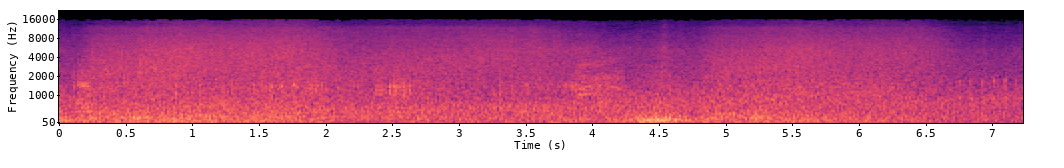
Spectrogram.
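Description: Steady rushing noise of wind and sea, with low buffets on the microphone right at the start and again about four and a half seconds in.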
